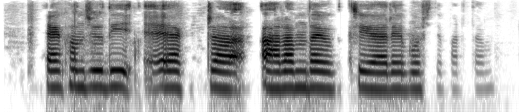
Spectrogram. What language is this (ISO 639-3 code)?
ben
